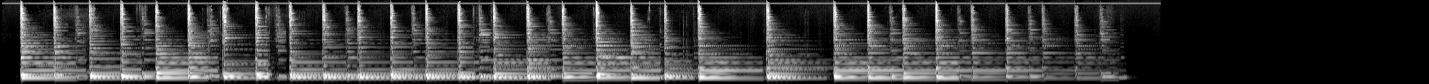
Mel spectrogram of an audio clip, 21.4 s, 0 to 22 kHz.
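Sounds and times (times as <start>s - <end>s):
ukulele strumming: 0.2s - 17.0s.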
